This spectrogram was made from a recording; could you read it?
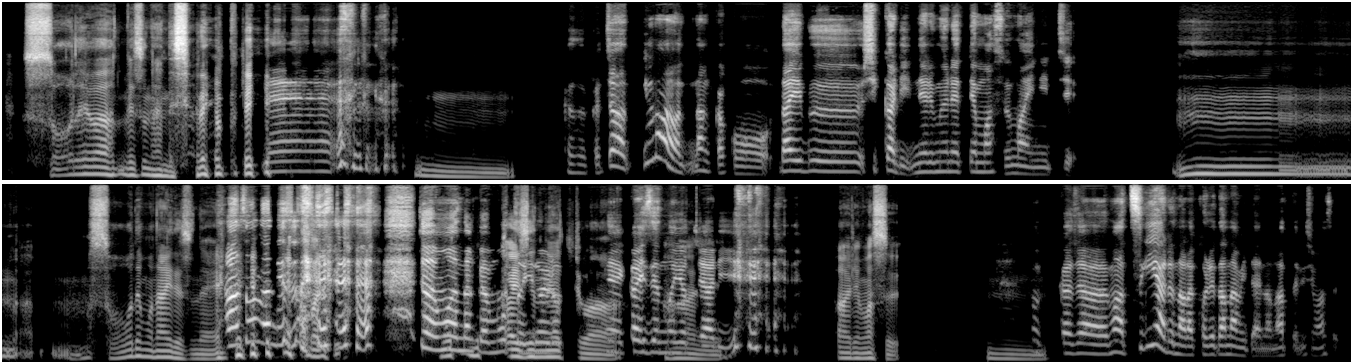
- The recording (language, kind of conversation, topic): Japanese, podcast, 安眠しやすい寝室にするために、普段どんな工夫をしていますか？
- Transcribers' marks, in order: laughing while speaking: "なんですよね、やっぱり"; laugh; drawn out: "うーん"; laughing while speaking: "そうなんですね"; laugh; laughing while speaking: "あんまり"; laugh; laugh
